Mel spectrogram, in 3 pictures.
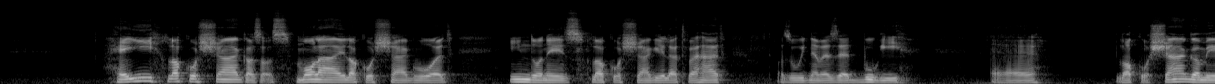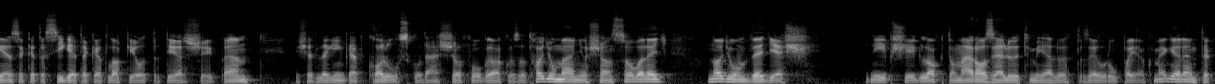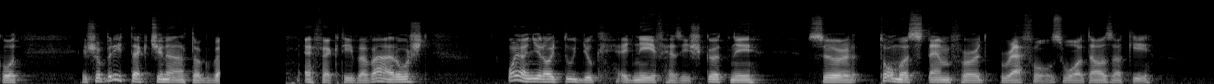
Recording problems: audio cutting out; at 27 s for 0.5 s

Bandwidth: 15.5 kHz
